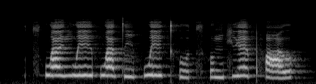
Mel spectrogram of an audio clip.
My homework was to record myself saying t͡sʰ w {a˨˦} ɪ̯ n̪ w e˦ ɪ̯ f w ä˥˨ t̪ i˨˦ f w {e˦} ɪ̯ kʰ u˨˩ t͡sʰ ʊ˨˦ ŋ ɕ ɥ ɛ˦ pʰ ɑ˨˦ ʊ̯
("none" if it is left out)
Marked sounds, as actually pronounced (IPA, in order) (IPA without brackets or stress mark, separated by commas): a˦, e˥˨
